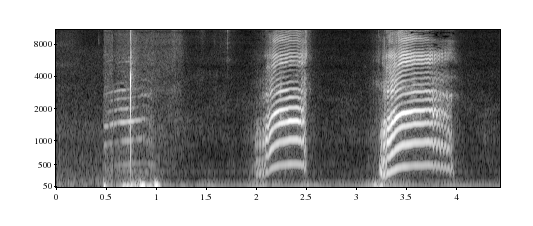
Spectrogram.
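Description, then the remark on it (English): A cat named Duarte meows twice, drawn-out and wavering, after a brief thump or rustle; the two calls are evenly spaced with short pauses and no talking. “All right, and now we will move on to Duarte's Corner, where my cat Duarte will give his opinions about the book.”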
